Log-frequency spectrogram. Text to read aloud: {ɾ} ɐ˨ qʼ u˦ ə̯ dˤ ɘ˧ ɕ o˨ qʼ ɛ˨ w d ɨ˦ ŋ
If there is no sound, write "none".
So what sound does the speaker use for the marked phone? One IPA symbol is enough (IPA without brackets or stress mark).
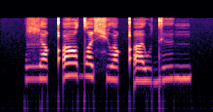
ɮ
